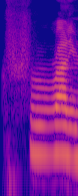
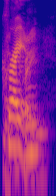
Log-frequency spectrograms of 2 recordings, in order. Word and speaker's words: Crichton: spielberg the writer was michael cronin how to pronounce it creighton michael crichton and david cope um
